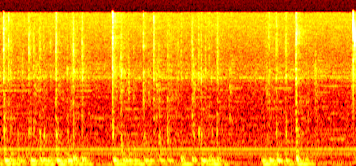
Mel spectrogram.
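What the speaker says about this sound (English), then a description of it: "just type in kubectl apply and point to this file" Someone types a command on a computer keyboard, a quiet, close run of quick irregular key clicks in short bursts, alone without speech.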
